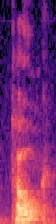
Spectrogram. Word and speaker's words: toque: would you get that rhymes with poke look toque spoke yoke joke coke folk and smoke what did you get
